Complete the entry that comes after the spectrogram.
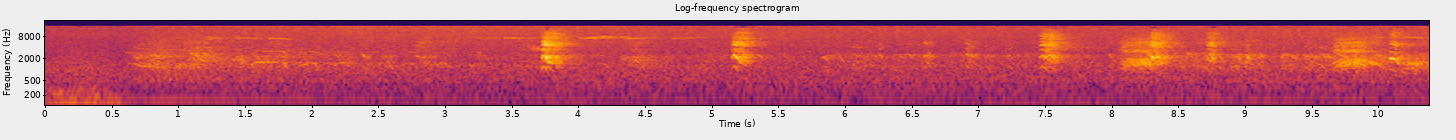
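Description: Birds calling outdoors: about five short, loud calls spaced a second or more apart, over fainter continuous chirping, with a faint steady low hum underneath.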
